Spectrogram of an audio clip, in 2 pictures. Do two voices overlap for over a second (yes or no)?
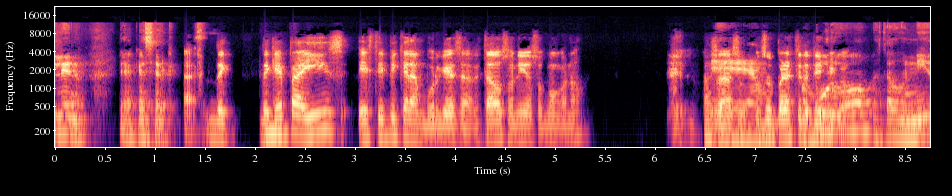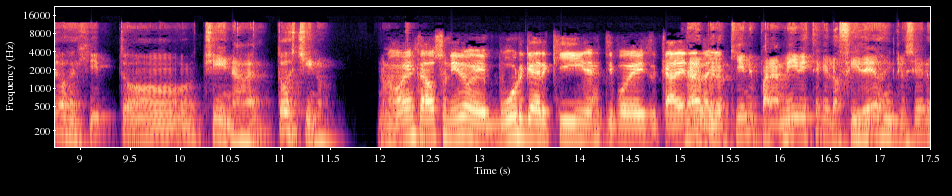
yes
